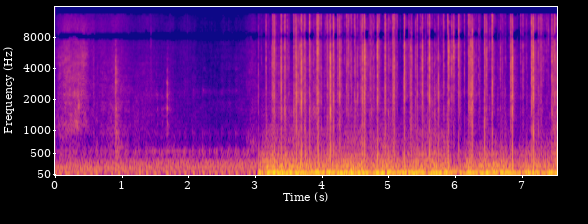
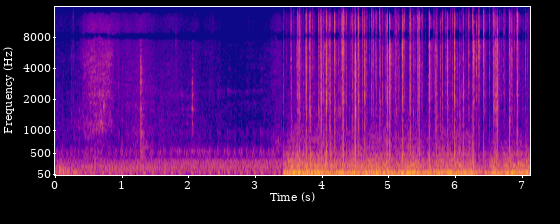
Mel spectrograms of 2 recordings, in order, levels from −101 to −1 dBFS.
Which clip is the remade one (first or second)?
first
